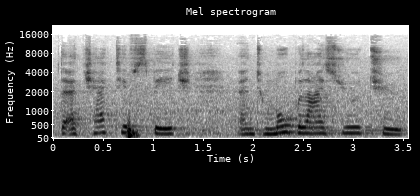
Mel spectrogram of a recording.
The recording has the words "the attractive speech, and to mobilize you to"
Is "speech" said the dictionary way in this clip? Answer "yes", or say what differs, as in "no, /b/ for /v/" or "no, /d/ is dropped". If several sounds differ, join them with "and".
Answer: yes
